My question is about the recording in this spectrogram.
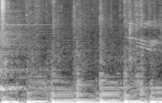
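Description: Live band music in a breakdown: the drums and horns drop out, leaving a low bass line of short stepped notes with light plucked strings above it.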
